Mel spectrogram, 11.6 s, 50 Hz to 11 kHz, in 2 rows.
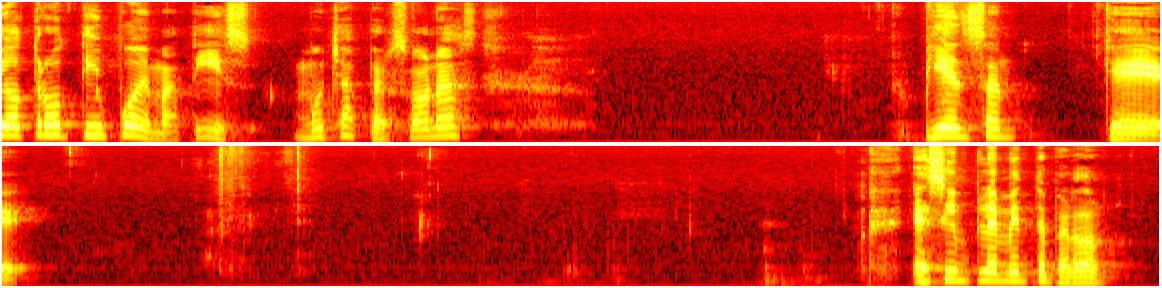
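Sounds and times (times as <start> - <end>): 
speech: 0.0 - 2.6, 4.6 - 6.0, 10.3 - 11.4
person sipping and gulping water: 6.8 - 8.1.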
